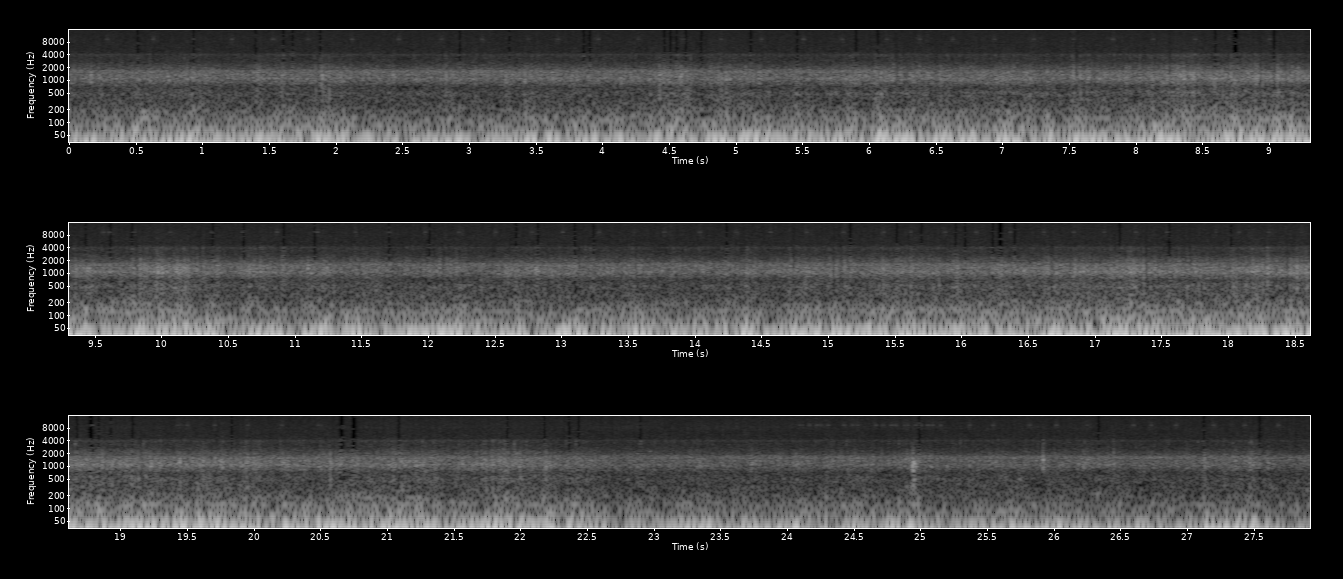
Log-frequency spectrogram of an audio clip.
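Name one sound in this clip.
Rain patters on a car's windscreen.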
